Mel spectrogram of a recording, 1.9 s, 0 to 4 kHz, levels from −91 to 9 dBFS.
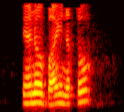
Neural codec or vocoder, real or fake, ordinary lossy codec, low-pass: none; real; MP3, 32 kbps; 3.6 kHz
